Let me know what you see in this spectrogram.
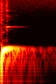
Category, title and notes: Sound effects > Objects / House appliances
Jar pop
An empty jar being uncorked, making a pop sound
jar, pop, popping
